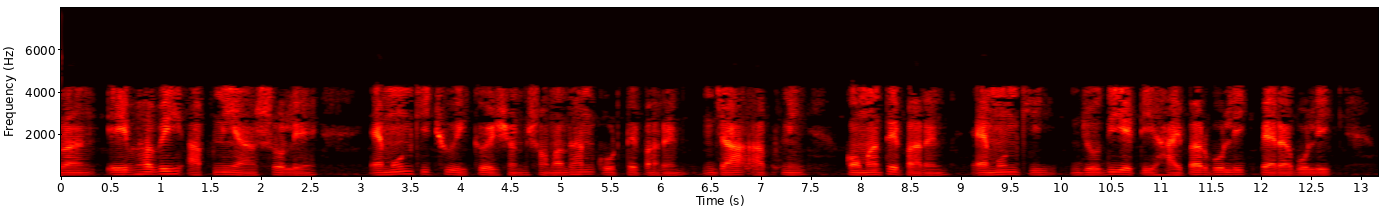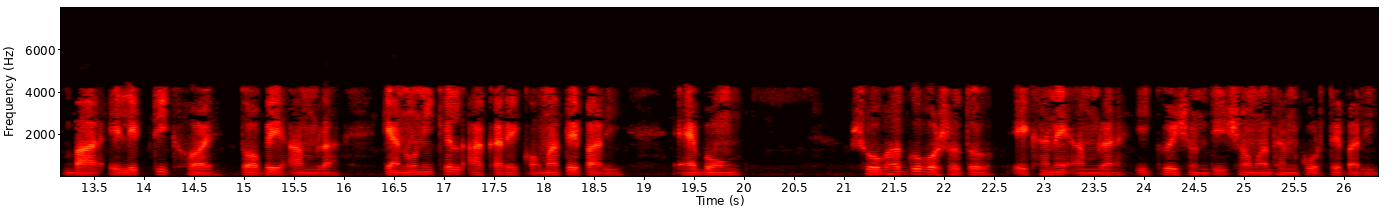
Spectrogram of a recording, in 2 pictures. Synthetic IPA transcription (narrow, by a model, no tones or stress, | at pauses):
ɾaŋebʱaβejʔapniaʃole | ɛmonkit͡ɕʰuikueʃonʃɔmad̪ʱankoɾt̪epaɾend͡ʑaʔa̰pnikɔmat̪epaɾen | ɛmonkid͡ʑod̪ieʈiɦajpaɾbolik̚pɛɾabolik | baelip̚ʈɾikhɔet̪ɔbeʔa̰mɾakɛnonikela̰kaɾekɔmat̪epaɾi | eboŋ | ʃobʱaɡːobɔʃot̪oekʰaneʔamɾaikueʃonʈiʃɔmad̪ʱankoɾt̪epaɾi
